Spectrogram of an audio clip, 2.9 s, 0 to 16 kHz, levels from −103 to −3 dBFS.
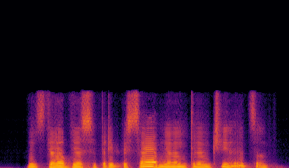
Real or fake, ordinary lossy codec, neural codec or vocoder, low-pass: fake; MP3, 64 kbps; codec, 16 kHz, 0.5 kbps, FreqCodec, smaller model; 7.2 kHz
